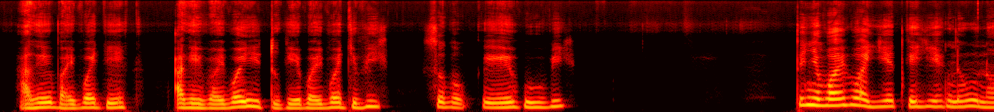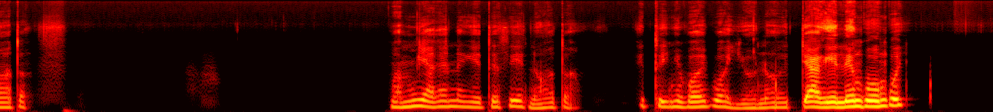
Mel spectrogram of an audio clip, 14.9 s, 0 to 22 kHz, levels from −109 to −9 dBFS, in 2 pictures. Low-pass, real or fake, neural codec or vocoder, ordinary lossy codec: none; real; none; none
